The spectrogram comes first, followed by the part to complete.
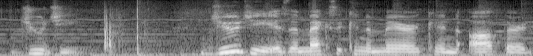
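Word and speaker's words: Yuyi: and it's confusing because when you see her name it's y-u-y-i but you pronounce that juji juji is a mexican-american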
